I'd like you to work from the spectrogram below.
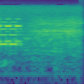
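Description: A domestic telephone rings with a short burst of electronic trilling bell tones, close and clear, then stops and leaves a soft room hum with no speech.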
